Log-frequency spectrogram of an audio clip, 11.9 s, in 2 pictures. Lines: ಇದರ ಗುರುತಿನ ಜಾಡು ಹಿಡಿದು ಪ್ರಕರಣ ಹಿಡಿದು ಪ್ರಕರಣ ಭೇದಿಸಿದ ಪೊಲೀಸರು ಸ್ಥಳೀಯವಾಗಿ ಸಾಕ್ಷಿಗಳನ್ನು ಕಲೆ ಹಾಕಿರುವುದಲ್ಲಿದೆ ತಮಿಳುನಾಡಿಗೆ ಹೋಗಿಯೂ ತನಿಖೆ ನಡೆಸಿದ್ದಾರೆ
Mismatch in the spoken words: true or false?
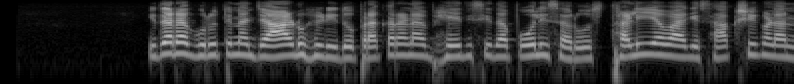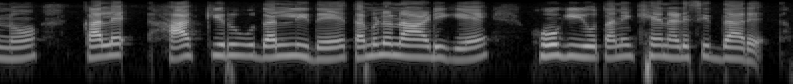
true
